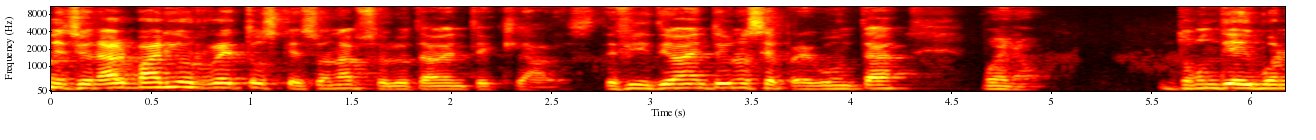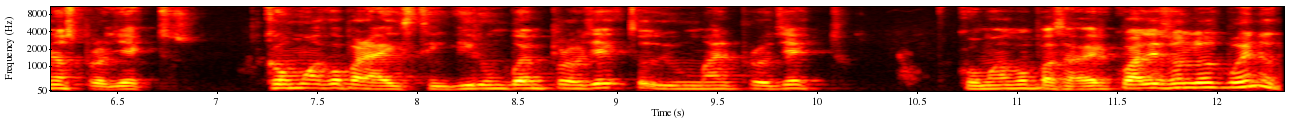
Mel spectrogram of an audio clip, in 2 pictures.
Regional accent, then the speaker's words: Colombia; accent: Colombian; eres colombiano por mi acento. Notarás que yo soy colombiano

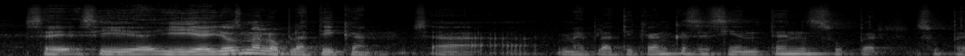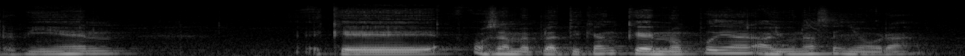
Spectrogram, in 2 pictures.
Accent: Torreón, Coahuila, Mexico; darme a conocer como lagunero

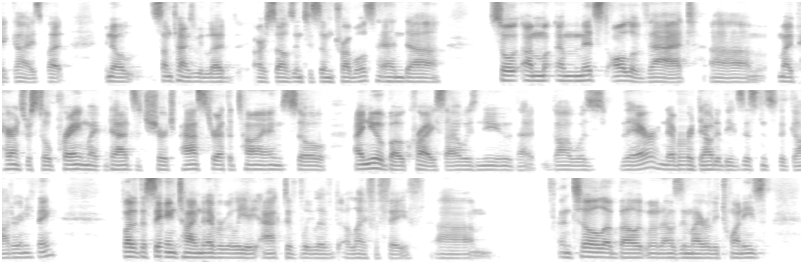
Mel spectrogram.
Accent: Vancouver, British Columbia, Canada; also born or lived in Seoul, South Korea / Atlanta, United States / Tampa, United States; I grew up here in Vancouver, but I also moved around tons.

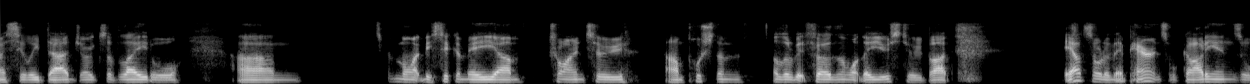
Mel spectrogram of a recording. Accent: Rockhampton, Queensland, Australia; growing up in Rockhampton, it was pretty enjoyable

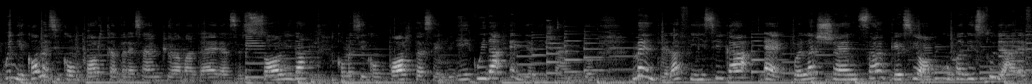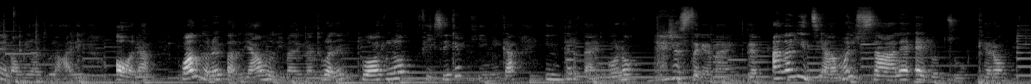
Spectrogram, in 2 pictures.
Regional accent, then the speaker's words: Sicily, Italy

